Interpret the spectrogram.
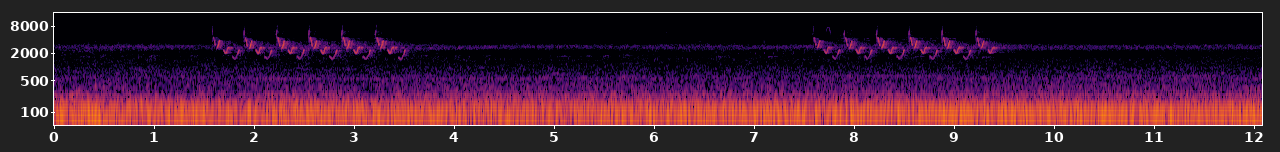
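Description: A bird singing two short phrases, one just under two seconds in and one about eight seconds in, each a quick run of about eight downward-slurred whistled notes lasting about two seconds. Under it runs a steady low outdoor rumble.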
